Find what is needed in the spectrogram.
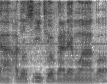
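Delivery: normal talking voice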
